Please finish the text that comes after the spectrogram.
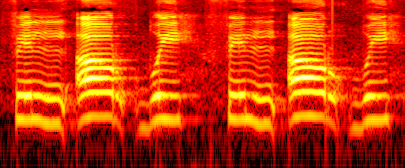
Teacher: را ساکن سے پہلے زبر، را کو موٹا پڑھیں گے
